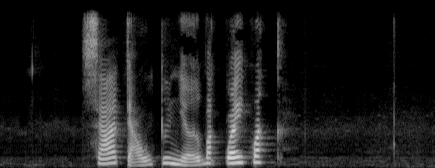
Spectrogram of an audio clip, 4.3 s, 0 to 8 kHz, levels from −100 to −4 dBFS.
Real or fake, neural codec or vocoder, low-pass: fake; codec, 16 kHz in and 24 kHz out, 1.1 kbps, FireRedTTS-2 codec; 7.2 kHz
